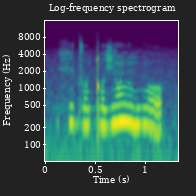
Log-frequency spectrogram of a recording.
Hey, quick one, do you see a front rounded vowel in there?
no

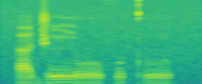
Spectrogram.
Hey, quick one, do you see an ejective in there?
yes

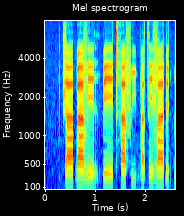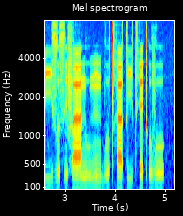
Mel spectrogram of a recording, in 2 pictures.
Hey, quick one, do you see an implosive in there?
yes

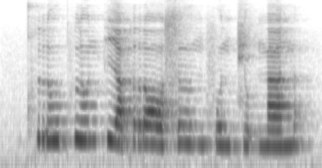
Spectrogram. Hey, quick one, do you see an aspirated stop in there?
yes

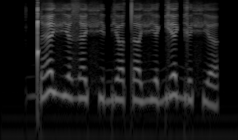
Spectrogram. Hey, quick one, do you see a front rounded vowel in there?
no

